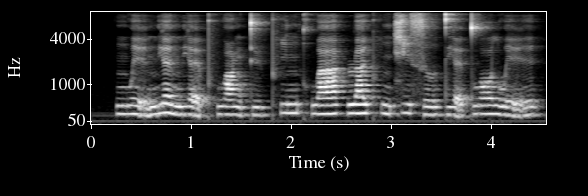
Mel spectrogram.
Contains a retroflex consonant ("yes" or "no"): yes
